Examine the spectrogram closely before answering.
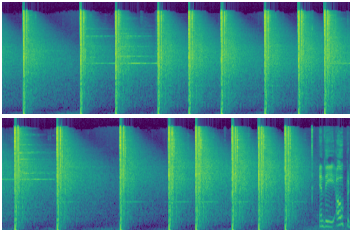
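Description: A rifle fires single shots outdoors, each crack echoing off through the trees.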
